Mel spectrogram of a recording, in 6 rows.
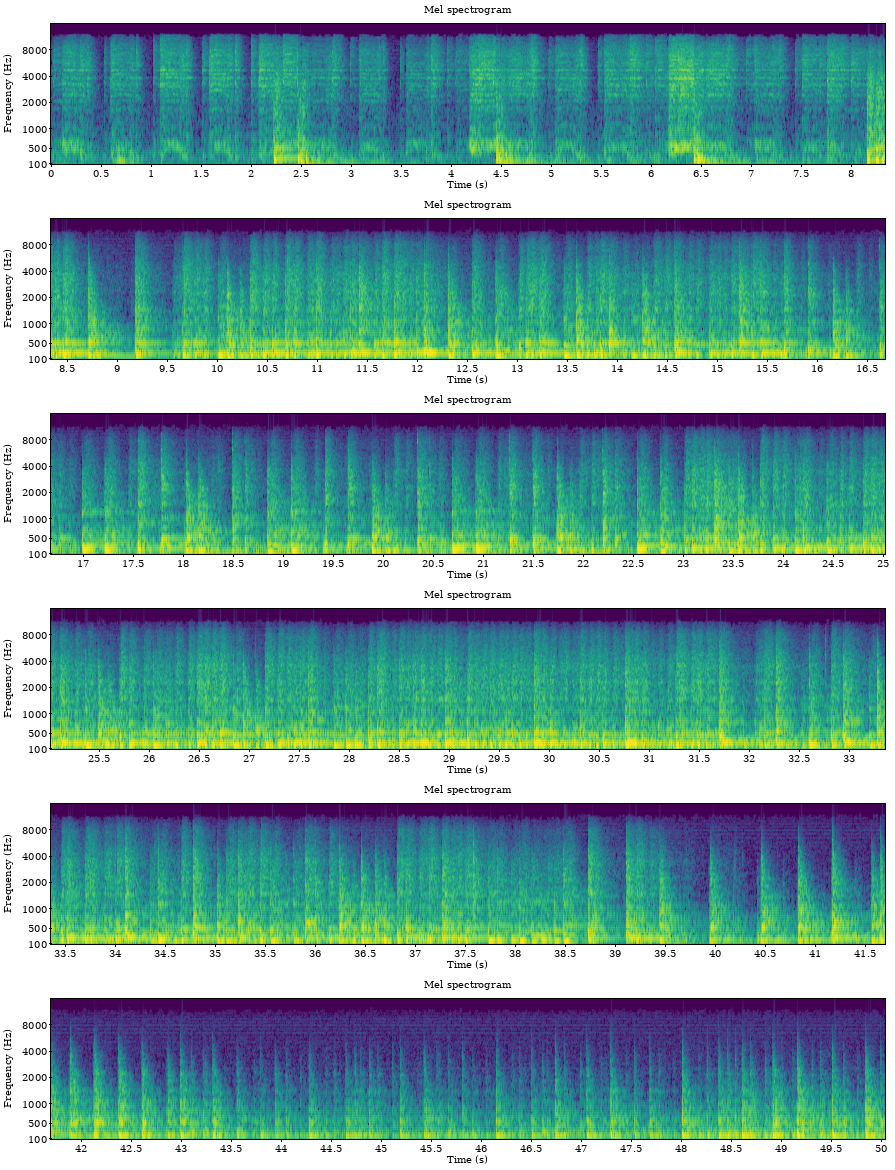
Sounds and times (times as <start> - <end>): Rimshot: 0.0 - 10.2
Bass drum: 0.0 - 10.4
Drum roll: 0.0 - 50.0.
